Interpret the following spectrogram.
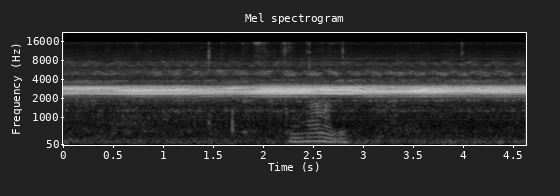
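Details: Mole cricket (orong-orong) keeps up a constant high, ringing trill from its burrow in wet ground at night; a short human voice cuts in midway while the nest is dug open.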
